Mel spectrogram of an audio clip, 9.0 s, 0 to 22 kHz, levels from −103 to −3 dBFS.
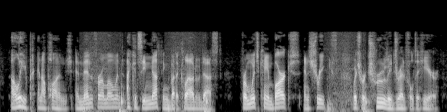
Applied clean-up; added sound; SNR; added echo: none; Drawer open or close; 13 dB; none.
